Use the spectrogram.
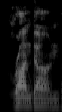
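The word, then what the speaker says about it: Rodón: There's no N, and so many people say it like this, there's no N in the middle. – Yeah, I know that. Rodon.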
